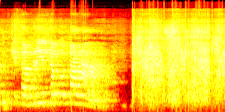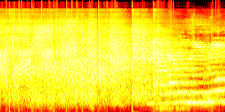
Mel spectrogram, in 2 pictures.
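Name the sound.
applause from the audience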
